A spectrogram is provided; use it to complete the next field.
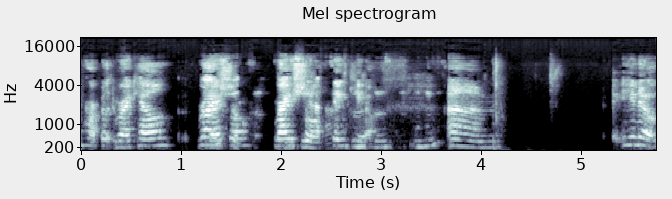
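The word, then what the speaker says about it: Reichl: Even Ruth Raquel. Is that how I say her name properly? Raquel. Reichel. Reichel.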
